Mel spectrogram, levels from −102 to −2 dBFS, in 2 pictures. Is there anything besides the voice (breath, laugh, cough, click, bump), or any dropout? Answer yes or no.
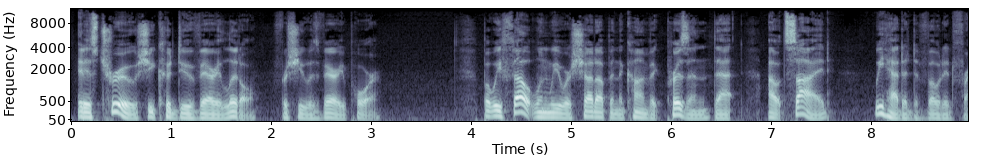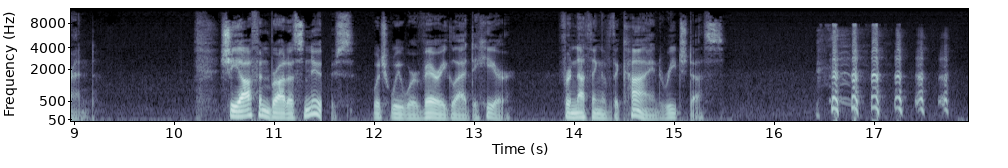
yes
